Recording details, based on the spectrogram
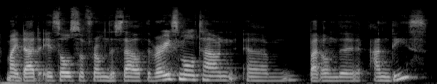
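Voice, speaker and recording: A guest from Argentina who works as an actor, talking casually with lots of fillers and frequent laughter. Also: female voice, lowish voice, steady tone, moderate pace. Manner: chatty, laughs often, rambling with fillers. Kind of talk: casual chat.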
